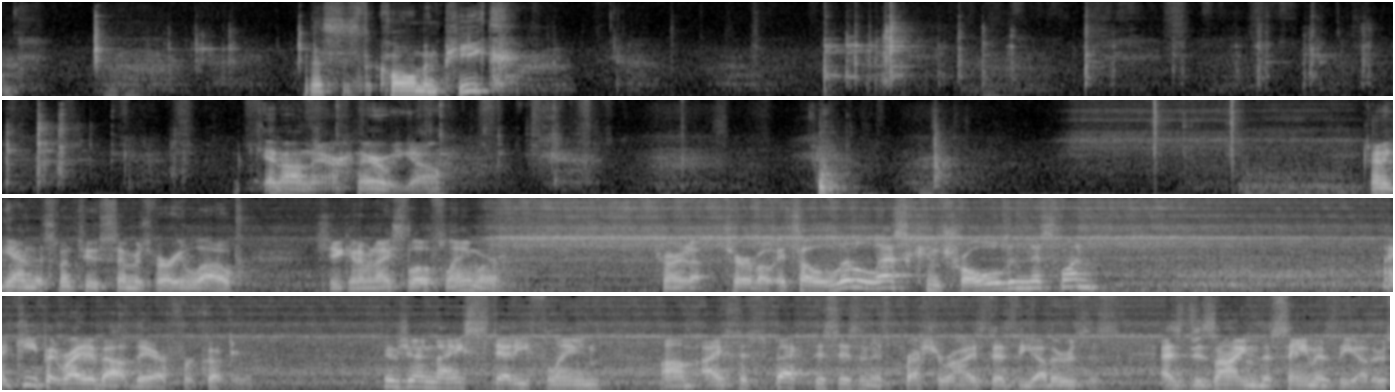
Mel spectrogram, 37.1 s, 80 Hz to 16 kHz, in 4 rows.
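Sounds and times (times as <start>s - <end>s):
faint steady gas hiss: 0.0s - 37.0s.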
